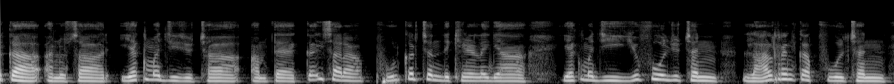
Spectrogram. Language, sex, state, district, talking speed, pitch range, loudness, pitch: Kumaoni, male, Uttarakhand, Uttarkashi, 165 wpm, 155-195 Hz, -19 LUFS, 170 Hz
